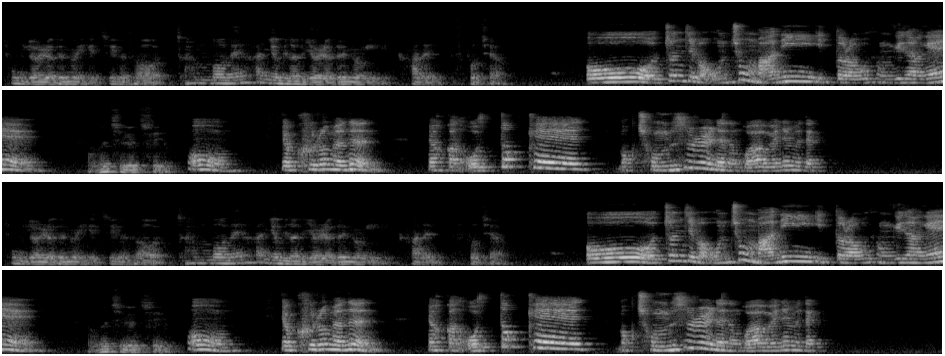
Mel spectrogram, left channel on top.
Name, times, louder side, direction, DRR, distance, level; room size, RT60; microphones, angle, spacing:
voice 1, 0.1-4.4 4.7-5.0 10.3-11.1, left 1 dB, 20° left, 0 dB, 1.0 m, -35 dB
voice 2, 5.8-9.8 11.3-11.8 12.2-13.1 13.7-15.2 15.6-17.5, equal, 65° right, -2 dB, 1.3 m, -23 dB
3.0 x 2.1 x 3.1 m, 0.35 s
head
